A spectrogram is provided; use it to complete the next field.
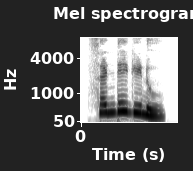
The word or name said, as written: ಸಡ್ಡೆಕೆಡು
